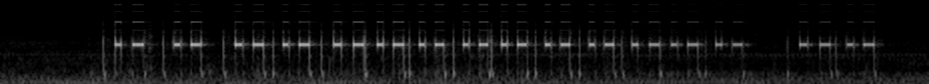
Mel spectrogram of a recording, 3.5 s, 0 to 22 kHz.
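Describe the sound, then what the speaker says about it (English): A Reecom R-1630 weather radio gives a rapid run of about two dozen short, even electronic beeps for an invalid menu button press, close and clear, pausing briefly before a final few. "I believe that's invalid menu button beeps"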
